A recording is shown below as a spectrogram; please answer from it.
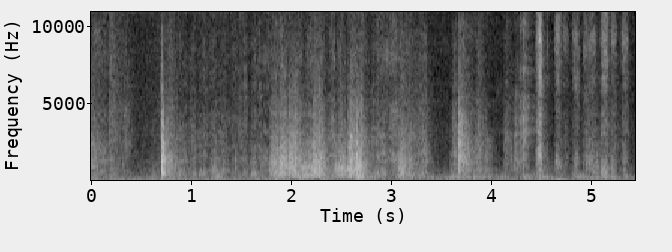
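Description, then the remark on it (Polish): A drawer that does not shut properly is handled: a sharp knock, then a few seconds of wooden rubbing and scraping as it is worked back and forth, ending in several small clicks and taps. “Nie domyka się. Nie zamykaj”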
